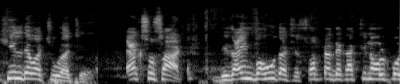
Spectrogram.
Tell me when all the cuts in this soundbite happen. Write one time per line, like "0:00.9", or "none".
0:00.9
0:02.1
